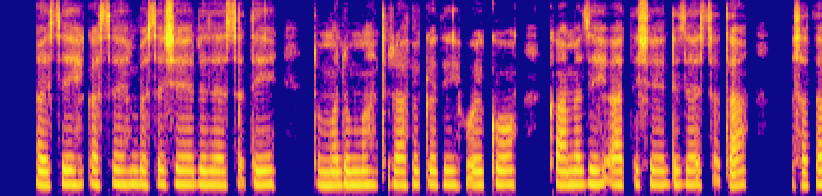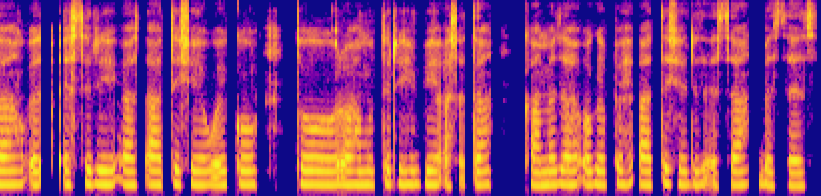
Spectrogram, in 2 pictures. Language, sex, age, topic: Gamo, female, 18-24, government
